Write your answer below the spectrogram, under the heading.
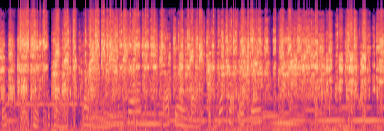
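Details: A starling's foraging chatter, used as a trapping lure, runs nonstop, mixing harsh rasping notes with short warbled and slurred whistles at a busy pace, with no other sounds standing out.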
